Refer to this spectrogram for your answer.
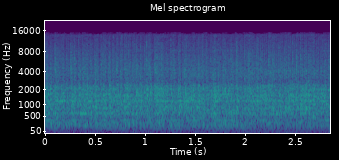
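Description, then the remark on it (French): A steady, loud mechanical hum and rattle from a vibrating machine that shakes filled chocolate moulds to remove small air bubbles runs continuously, with a constant buzzing texture and no pauses or speech. “vous entendez, on vient de mettre en marche la vibreuse. C'est pour enlever toutes les petites bulles d'air qu'il y a à l'intérieur, pour vraiment avoir une surface bien plane, lisse et agréable à l'œil.”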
